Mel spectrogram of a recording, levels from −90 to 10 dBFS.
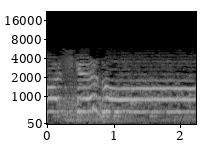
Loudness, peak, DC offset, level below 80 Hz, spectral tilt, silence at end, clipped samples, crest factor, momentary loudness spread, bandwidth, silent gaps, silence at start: -24 LUFS; -12 dBFS; under 0.1%; -64 dBFS; -2 dB/octave; 0 s; under 0.1%; 12 dB; 2 LU; 5.6 kHz; none; 0 s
